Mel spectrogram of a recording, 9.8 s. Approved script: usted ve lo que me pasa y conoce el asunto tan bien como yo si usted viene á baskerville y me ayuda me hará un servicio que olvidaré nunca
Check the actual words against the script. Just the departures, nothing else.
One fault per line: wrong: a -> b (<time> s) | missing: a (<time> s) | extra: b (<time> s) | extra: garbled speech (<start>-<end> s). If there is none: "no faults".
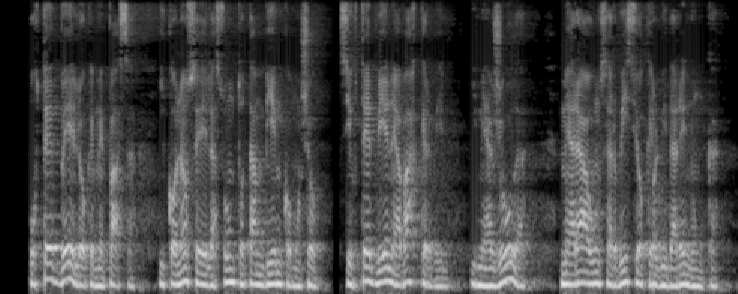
no faults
